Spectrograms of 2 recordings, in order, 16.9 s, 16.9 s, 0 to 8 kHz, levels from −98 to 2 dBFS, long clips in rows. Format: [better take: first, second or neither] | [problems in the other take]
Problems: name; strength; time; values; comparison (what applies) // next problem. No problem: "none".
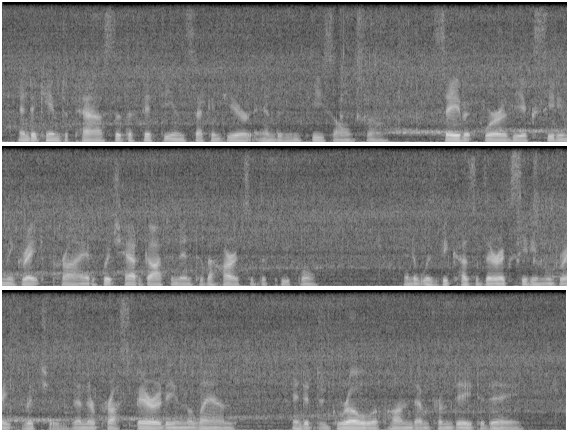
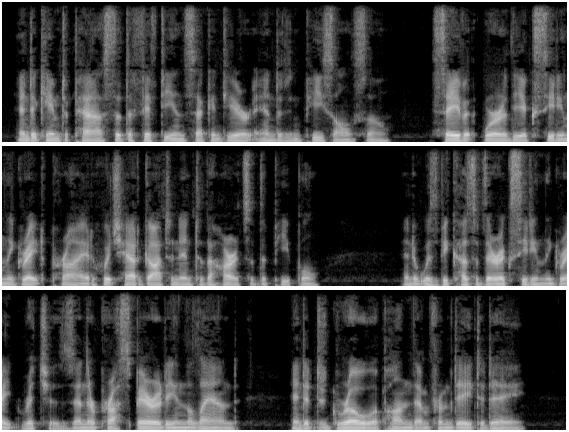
second | background sound (Fill (with liquid)); 11 dB below the speech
